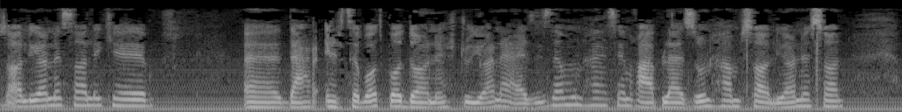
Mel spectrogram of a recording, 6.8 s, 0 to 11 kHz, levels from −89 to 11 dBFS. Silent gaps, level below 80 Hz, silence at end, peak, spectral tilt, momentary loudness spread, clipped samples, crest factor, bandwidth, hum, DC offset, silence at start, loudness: none; -46 dBFS; 0 s; -8 dBFS; -5 dB/octave; 6 LU; under 0.1%; 16 dB; 8.8 kHz; 50 Hz at -35 dBFS; under 0.1%; 0 s; -24 LUFS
